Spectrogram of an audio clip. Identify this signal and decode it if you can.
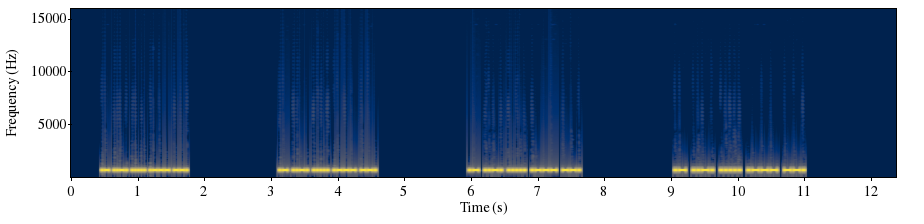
Morse code, heard as a keyed tone, about 45 wpm, 700 Hz. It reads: AF5JG AF5JG AF5JG AF5JG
